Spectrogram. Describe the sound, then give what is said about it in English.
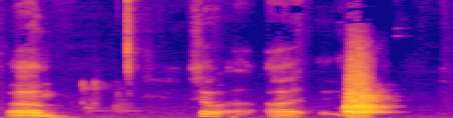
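A dog barks four times in quick, uneven succession, fairly loud, with the last bark harsher and rougher than the first three. “Oh my God, guys, it wasn't my dog. It's okay. It wasn't my dog for once.”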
